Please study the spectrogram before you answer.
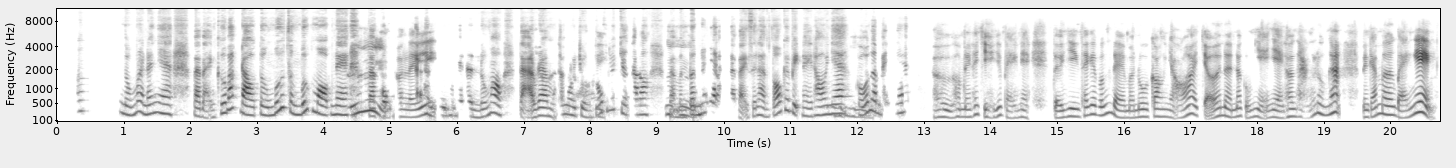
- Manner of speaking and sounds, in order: unintelligible speech; laugh; tapping
- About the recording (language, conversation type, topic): Vietnamese, advice, Việc nuôi con nhỏ khiến giấc ngủ của bạn bị gián đoạn liên tục như thế nào?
